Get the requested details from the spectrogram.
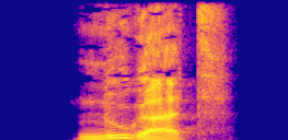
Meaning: alternative spelling of Nougat
- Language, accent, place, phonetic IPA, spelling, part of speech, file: German, Germany, Berlin, [ˈnuːɡat], Nugat, noun, De-Nugat.ogg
